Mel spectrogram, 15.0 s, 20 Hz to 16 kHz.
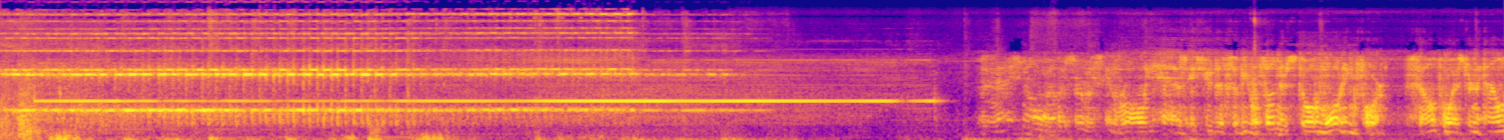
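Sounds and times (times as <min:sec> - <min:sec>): high-pitched alert tone: 0:00.0 - 0:09.4
steady tones: 0:00.0 - 0:13.0.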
